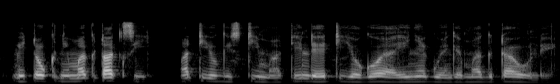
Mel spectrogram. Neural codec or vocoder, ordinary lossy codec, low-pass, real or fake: none; none; 7.2 kHz; real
